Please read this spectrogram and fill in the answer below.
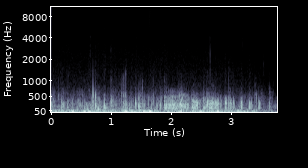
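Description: Continuous low gurgling and rumbling from the belly for several seconds; ordinary stomach growling from gas and fluid moving through the gut.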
